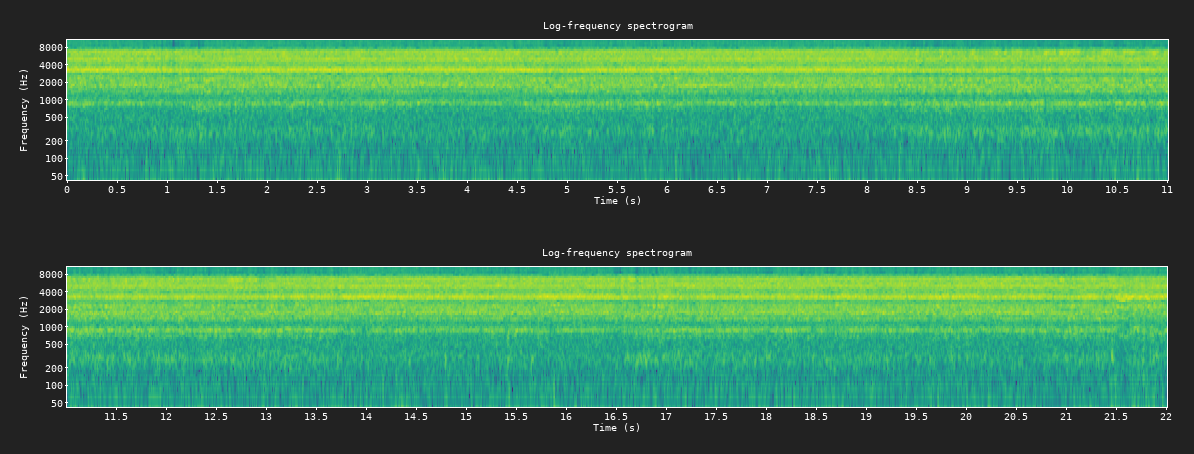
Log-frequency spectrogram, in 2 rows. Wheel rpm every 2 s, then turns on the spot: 230, 230, 230, 230, 220, 220, 220, 230, 220, 230, 230.
none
